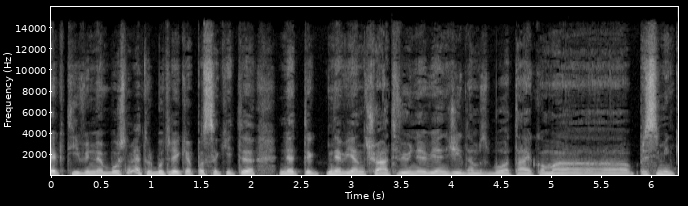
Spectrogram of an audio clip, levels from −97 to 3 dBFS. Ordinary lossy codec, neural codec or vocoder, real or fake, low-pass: AAC, 64 kbps; none; real; 14.4 kHz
